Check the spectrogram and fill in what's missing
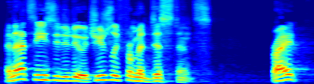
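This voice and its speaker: A man with a fairly high voice preaches a sermon to his congregation. He keeps it conversational and keeps checking in with the listeners. His voice carries a long reverb tail, as if it fills a large hall. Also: lively intonation, fairly quick, a bit bright. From United States. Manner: conversational preaching, often asks the congregation questions. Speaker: pastor.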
